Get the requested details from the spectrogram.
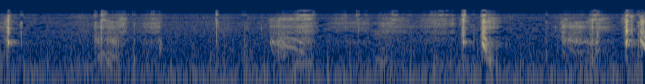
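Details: Infant with hiccups: short, abrupt catches at irregular intervals, mixed with soft babbling and breathing.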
